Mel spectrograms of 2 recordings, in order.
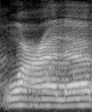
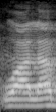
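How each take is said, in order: First: A throat consonant is pronounced before the second a. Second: It runs smoothly with an l and no throat sound. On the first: It means upon them. The speaker calls it right. "আইনের উচ্চারণ করতে হবে" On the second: It means not upon them. The speaker calls it wrong. "এখানে আমরা ওয়ালা বলবো না"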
